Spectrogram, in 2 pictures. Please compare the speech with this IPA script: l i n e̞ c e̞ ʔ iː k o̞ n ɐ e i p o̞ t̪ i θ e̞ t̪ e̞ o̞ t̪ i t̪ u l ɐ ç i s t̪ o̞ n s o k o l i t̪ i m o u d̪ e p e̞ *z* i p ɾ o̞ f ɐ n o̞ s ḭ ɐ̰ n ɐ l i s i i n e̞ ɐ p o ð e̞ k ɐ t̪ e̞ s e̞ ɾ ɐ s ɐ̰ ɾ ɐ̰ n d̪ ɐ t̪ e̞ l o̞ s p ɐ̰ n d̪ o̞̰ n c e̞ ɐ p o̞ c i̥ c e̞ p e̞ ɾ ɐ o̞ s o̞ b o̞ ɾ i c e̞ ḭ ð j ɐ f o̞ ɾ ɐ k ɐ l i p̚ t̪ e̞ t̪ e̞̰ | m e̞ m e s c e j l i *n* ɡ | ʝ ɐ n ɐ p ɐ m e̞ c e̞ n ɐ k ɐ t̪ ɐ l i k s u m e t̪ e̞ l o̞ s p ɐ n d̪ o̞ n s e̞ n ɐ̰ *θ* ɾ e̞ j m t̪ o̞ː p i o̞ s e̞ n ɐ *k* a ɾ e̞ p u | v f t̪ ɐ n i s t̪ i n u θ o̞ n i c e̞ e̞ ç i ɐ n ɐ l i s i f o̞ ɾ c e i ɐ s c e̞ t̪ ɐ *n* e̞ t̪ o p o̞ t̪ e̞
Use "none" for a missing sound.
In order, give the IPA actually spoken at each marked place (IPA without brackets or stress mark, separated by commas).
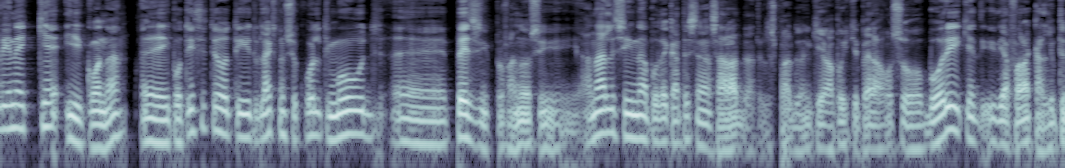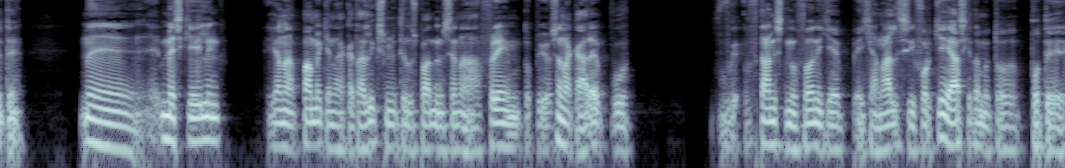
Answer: z, ŋ, f, k, m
